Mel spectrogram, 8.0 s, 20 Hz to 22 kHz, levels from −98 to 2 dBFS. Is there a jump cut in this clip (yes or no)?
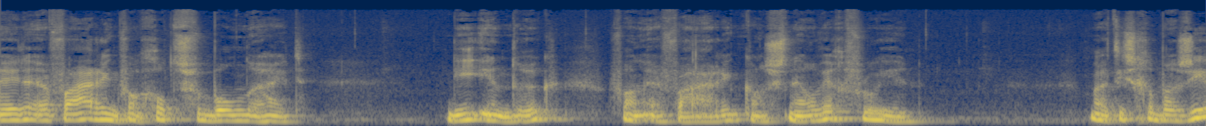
no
